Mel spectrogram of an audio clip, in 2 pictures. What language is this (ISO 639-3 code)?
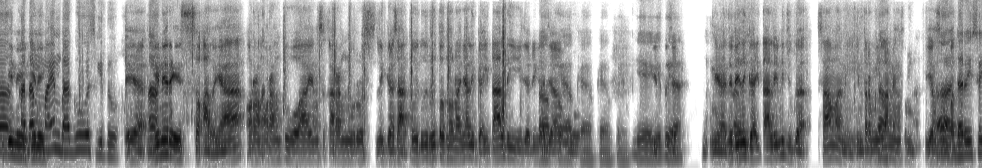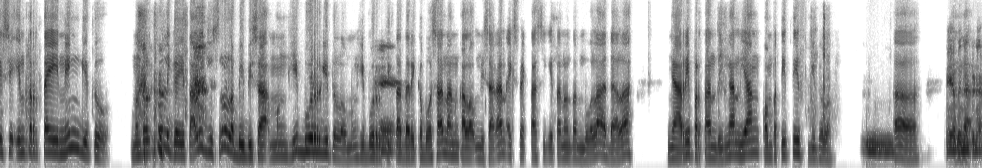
ind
